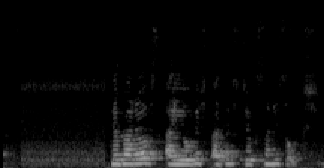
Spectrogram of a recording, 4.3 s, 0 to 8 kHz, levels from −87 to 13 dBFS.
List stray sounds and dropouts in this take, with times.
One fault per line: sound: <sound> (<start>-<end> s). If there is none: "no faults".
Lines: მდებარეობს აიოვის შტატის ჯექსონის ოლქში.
no faults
